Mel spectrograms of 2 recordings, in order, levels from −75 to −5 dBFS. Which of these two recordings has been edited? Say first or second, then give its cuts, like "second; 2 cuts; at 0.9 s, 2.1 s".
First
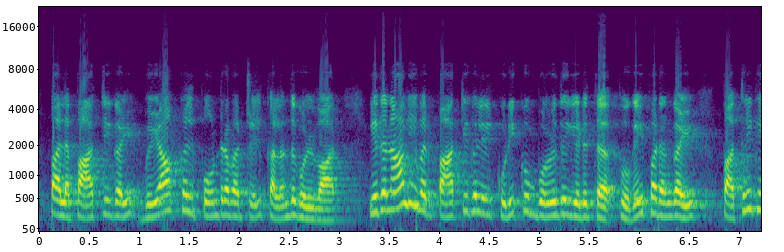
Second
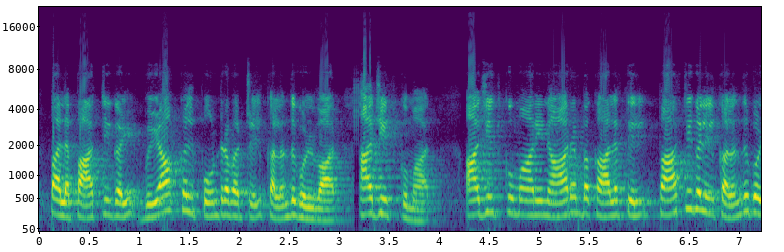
second; 1 cut; at 3.1 s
